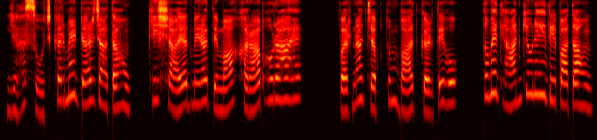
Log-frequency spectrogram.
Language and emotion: Hindi, fearful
